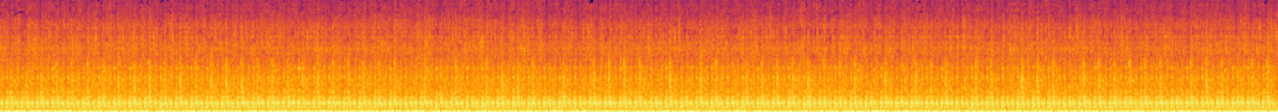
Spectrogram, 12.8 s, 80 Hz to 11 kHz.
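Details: Detroit 6-71 diesel on its last run before being pulled. A loud idle with a lumpy, uneven knock about twice a second breaking the rhythm; one cylinder isn't firing, and it is getting worse.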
